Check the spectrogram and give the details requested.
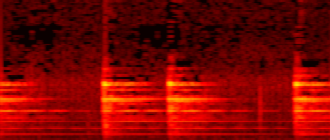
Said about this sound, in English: Silence all ship's bells. No talking. I want absolute quiet.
